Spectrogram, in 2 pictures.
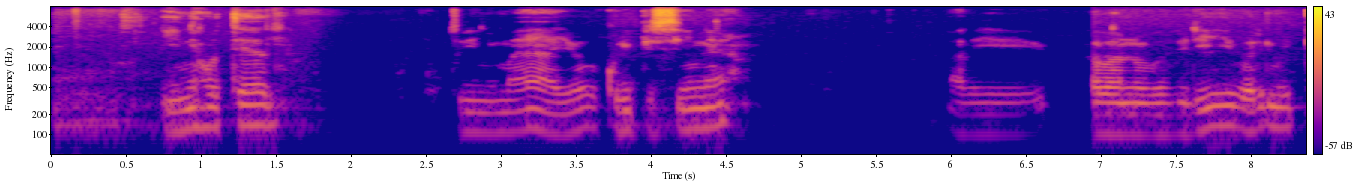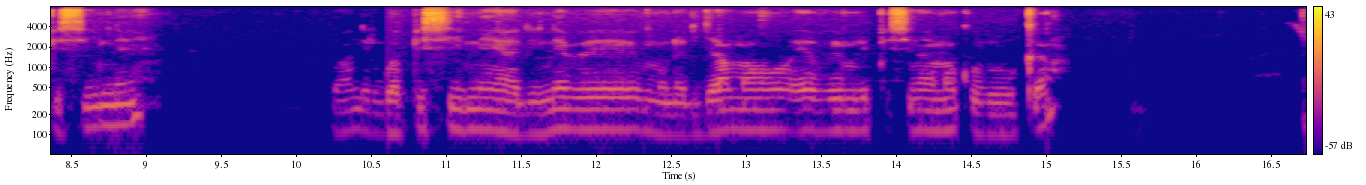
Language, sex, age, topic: Kinyarwanda, male, 25-35, finance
